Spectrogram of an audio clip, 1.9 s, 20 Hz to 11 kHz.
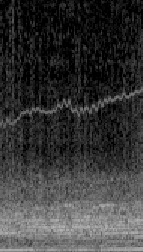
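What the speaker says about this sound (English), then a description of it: "And we go on board the big Skoda now." Onboard a Skoda rally car at the 2003 Swedish Rally, the engine holds a steady, loud, sustained drone at high revs, close and unbroken, with no voices.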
